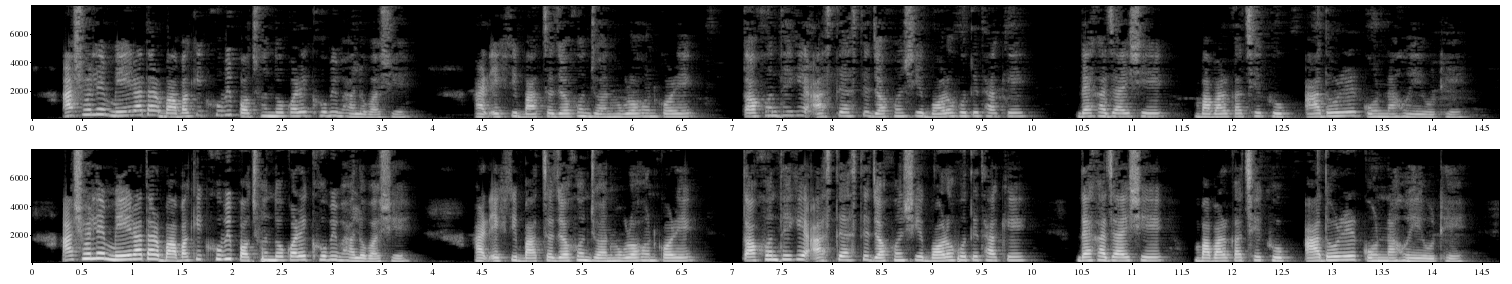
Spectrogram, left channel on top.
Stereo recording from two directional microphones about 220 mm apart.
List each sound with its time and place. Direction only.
0.3 s a woman's voice: 50° right (ahead or behind)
